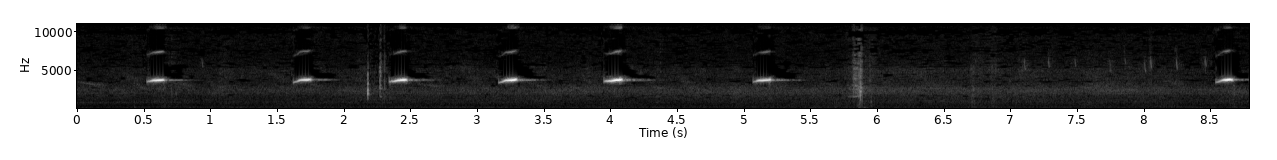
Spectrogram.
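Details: Caged breeding common nightingale giving a short, high, pure whistled note again and again, roughly once a second, with a few soft clicks and taps between.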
